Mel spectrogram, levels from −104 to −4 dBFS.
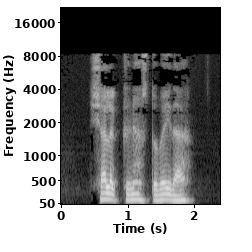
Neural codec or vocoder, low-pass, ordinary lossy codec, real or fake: autoencoder, 48 kHz, 32 numbers a frame, DAC-VAE, trained on Japanese speech; 10.8 kHz; MP3, 32 kbps; fake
